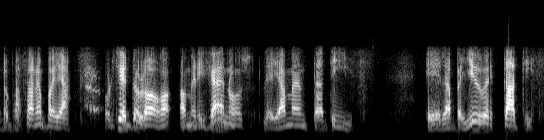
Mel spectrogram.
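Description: A man with a very gravelly, husky voice chats casually about baseball as a radio co-host. The sound is dry and tinny, like a phone line. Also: mid-range voice, lively intonation, moderate pace, dry recording. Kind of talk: casual sports chat.

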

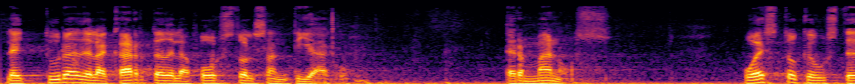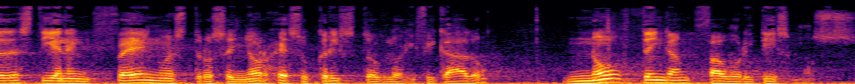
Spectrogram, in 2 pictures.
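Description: A man reads scripture as a lector, slowly and solemnly. His voice is fairly low. It echoes through a big church with slight background noise. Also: a little mellow. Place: large reverberant church interior.

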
